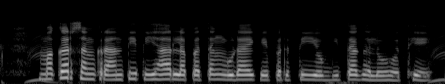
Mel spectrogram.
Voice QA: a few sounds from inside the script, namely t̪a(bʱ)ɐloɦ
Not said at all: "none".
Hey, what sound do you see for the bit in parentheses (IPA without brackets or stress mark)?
ɡʱ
